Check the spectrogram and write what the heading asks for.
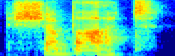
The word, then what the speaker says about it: Shabbat: similar Manner and who pronounced the name of the Sabbath as shabas the more traditional pronunciation versus Shabbat the more modern pronunciation felt almost like being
